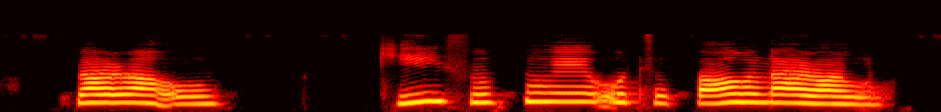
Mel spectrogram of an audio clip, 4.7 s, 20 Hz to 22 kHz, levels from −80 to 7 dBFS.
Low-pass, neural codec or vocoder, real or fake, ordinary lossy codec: 7.2 kHz; codec, 16 kHz, 0.5 kbps, FreqCodec, larger model; fake; MP3, 96 kbps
